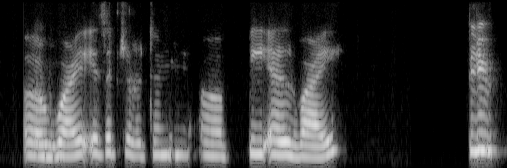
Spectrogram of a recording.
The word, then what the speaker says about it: plus: Plus. It's plus. It's not pli. Please don't mispronounce.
